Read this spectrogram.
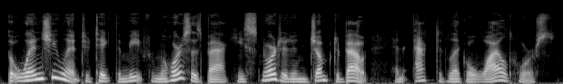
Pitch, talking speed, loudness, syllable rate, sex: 160 Hz, 245 wpm, -18 LUFS, 5.6 syllables/s, female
